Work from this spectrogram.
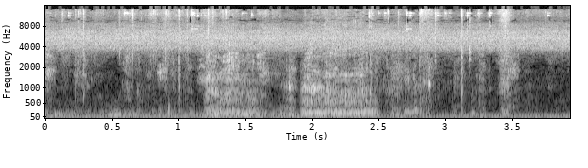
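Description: A dog panting and snuffling close to the microphone by a lake, breathy huffs rising and falling over a steady outdoor background hum, with no one talking.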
